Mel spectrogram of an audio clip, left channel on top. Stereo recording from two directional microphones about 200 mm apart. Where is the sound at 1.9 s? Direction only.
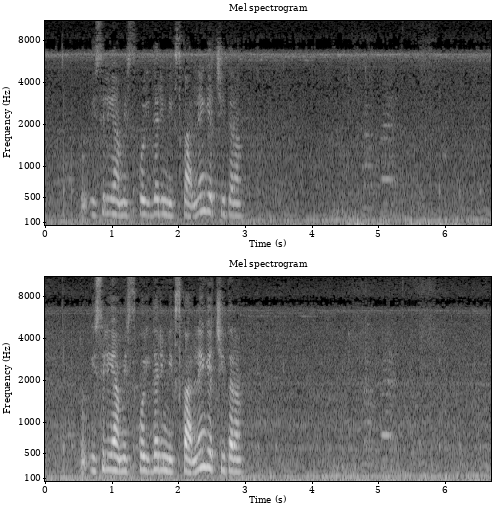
30° right (ahead or behind).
